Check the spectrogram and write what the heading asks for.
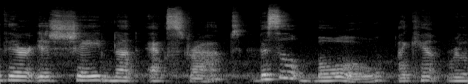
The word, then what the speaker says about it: bisabolol: Then there is shea nut extract, bisabolol, I can't really pronounce that. It's bisabolol, B-O-L-O, that's hard for me, which is actually a very nice ingredient.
